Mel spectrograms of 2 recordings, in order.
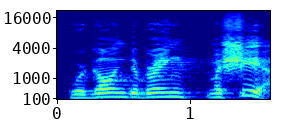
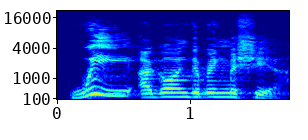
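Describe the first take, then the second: First: "Mashiach" set off and lifted high and loud at the end; emphatic declaration landing on "Mashiach"; stress on Mashiach. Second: "We" punched high and loud, then falling away; emphatic high "We", the rest stepping down; stress on We. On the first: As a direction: build up to a strong, rising "Mashiach". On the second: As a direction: hit "We" hard at the start. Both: Shown as a demonstration. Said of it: "Both ways".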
